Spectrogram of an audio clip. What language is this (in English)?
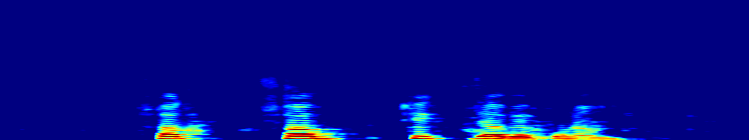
Bangla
